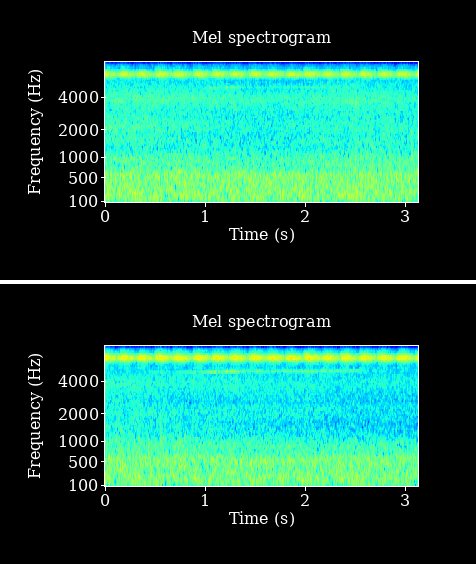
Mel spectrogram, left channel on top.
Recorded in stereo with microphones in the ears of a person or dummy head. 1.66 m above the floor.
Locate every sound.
0.0 s an insect: 20° right (ahead or behind)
